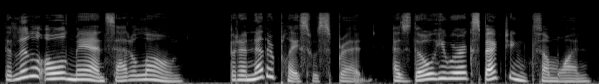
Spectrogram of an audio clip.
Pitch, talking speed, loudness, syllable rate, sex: 210 Hz, 180 wpm, -18 LUFS, 5.4 syllables/s, female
